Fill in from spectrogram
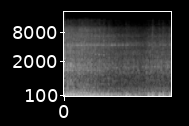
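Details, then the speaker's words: Yamaha 650 V Star, cold, after the front carburetor's 22.5 jet was replaced with a 25; the old jet was not clogged. Lumpy exhaust note rises and falls cleanly with no pops or backfire. Normal revving. "No hesitation. And that was going from a 22 and a half airfield jet to a 25."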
